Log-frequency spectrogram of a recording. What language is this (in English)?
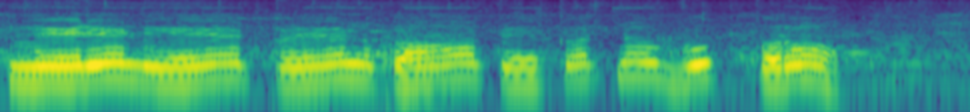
Urdu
